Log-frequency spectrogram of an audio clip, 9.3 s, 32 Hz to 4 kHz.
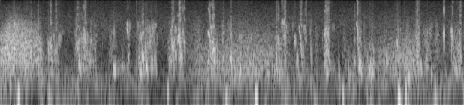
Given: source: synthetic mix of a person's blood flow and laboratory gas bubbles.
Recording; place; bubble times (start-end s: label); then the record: Doppler ultrasound of blood flow; subclavian vein
0.21-0.43 s: bubbles
0.45-0.80 s: bubbles
0.93-1.27 s: bubbles
1.47-1.96 s: bubbles
2.24-2.62 s: bubbles
2.71-3.16 s: bubbles
3.35-3.74 s: bubbles
4.12-4.50 s: bubbles
4.59-4.95 s: bubbles
4.99-5.03 s: bubbles
5.48-5.76 s: bubbles
5.83-6.12 s: bubbles
6.17-6.25 s: bubbles
6.40-6.70 s: bubbles
7.06-7.50 s: bubbles
7.67-7.75 s: bubbles
7.87-8.00 s: bubbles
8.28-8.67 s: bubbles
8.82-8.92 s: bubbles
8.98-9.23 s: bubbles
From the record:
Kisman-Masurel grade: 242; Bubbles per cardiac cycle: several, 3 to 8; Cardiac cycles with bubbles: 100%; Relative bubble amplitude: moderate (0.250 to 0.450); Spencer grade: 3 (all of the cardiac periods contain showers or single bubble signals, but not dominating or overriding the cardiac motion signals); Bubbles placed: anywhere in the cardiac cycle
